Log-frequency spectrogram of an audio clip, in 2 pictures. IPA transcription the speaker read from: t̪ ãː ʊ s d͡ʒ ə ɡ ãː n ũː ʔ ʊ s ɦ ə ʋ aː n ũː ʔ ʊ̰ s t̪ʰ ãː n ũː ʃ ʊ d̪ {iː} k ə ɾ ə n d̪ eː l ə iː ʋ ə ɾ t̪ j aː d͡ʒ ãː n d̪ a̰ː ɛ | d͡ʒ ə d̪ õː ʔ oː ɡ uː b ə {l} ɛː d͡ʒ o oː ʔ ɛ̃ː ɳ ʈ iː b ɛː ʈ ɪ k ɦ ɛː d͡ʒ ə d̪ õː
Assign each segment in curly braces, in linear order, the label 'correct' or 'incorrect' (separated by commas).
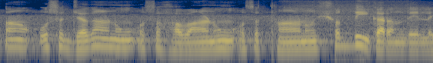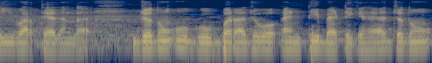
correct, incorrect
